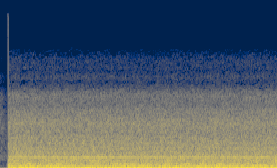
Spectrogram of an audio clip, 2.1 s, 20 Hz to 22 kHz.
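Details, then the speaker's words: 1956 Chevy Bel Air V8 with a carburetor being tuned, idling with the vacuum advance plugged back in. A deep, even rumble whose rpm now holds steady instead of dipping, though the mixture still sounds not quite right; a slightly uneven idle. "Well, this is the best I've seen it yet. I don't think it's 100% right yet, but the RPMs aren't just dipping and ducking and diving like they used to. They're holding pretty steady, so I guess I'm gonna take it for a test drive real quick."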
